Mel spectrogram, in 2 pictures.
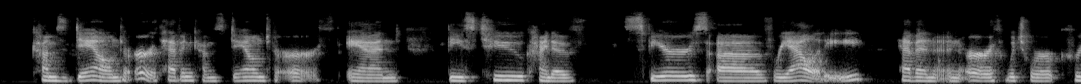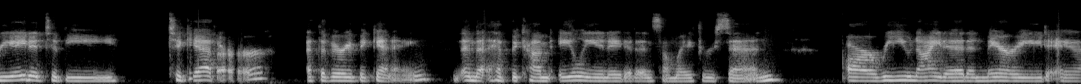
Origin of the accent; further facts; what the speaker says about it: Alabama, United States; I'm from Alabama. We've got them in Alabama too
